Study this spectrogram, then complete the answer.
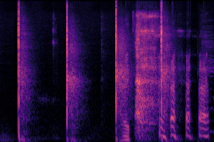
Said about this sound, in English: Okay. I think if you want to clap your hands, of course, so I can sync up the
